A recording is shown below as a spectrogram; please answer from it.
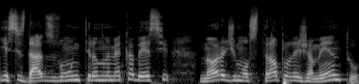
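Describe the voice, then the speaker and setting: A man speaks at a very fast pace. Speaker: dentist and teacher. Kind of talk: podcast interview. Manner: casual, animated.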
